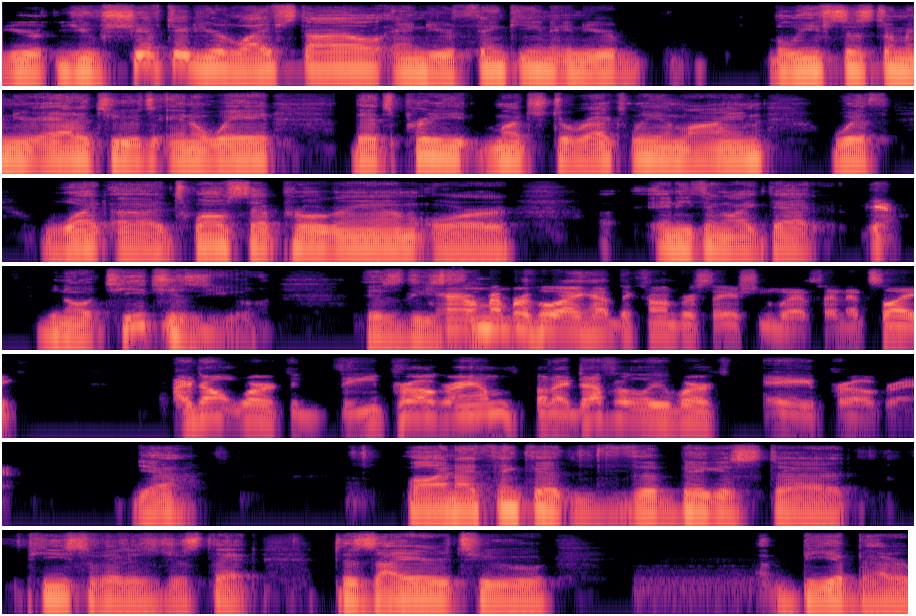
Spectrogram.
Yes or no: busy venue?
no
